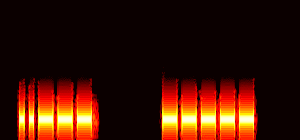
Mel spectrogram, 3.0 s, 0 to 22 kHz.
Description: Morse code, heard as a keyed tone, about 25 wpm, spaced as for 10 wpm, 600 Hz. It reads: 20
